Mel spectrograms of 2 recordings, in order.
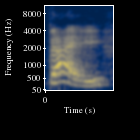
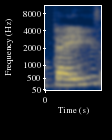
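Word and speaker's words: Baies: do it now um it's called ba or baz I'm not quite sure like it could be b a i e s with like the silent s so B but yes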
